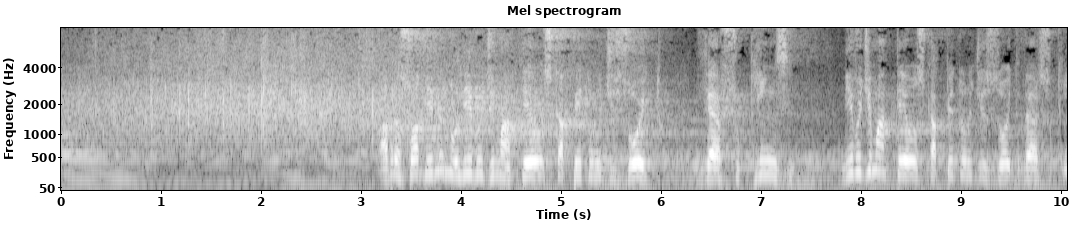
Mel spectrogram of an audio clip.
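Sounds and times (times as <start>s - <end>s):
church congregation applauding the Lord: 0.0s - 5.9s
speech: 3.2s - 10.0s.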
